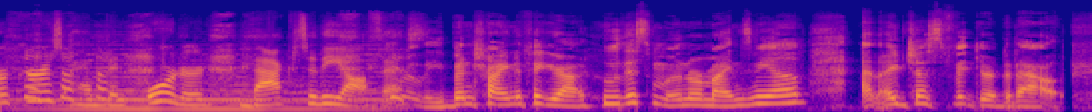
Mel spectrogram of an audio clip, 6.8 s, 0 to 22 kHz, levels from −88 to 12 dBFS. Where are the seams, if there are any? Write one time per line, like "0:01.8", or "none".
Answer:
0:02.7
